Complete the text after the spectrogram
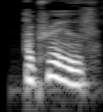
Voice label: "Approve", English

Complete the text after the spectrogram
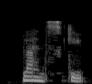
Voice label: "Landscape", English

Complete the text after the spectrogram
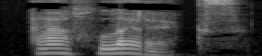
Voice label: "Athletics", English

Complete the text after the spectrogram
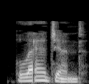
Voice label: "Legend", English

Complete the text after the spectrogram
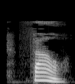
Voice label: "Fowl", English

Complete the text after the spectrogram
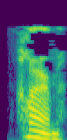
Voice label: "Harm", English

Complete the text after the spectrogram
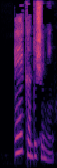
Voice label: "Air-conditioning", English

